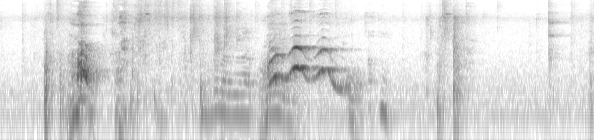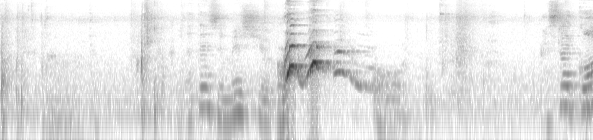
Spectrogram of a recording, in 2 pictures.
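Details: Little pet Poodle riled up in play while a person urges it to fight: a few sharp, harmonic barks and yips, mostly in two loud bursts several seconds apart, with human speech in between.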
